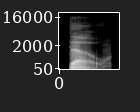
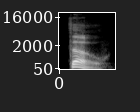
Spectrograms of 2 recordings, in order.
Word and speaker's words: though: bonus word one though. A lot of learners try to say every letter but it's actually very short though. Almost like the word go, but with a th sound.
